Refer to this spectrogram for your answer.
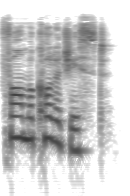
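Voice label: "pharmacologist", English, British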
